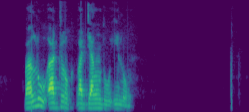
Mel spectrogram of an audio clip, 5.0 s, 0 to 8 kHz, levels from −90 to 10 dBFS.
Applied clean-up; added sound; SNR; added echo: none; none; none; none.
